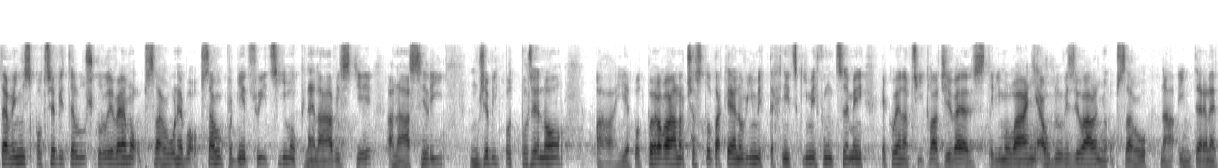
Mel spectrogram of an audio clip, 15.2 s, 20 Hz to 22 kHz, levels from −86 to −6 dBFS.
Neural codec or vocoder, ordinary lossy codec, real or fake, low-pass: codec, 24 kHz, 3 kbps, HILCodec; MP3, 48 kbps; fake; 7.2 kHz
